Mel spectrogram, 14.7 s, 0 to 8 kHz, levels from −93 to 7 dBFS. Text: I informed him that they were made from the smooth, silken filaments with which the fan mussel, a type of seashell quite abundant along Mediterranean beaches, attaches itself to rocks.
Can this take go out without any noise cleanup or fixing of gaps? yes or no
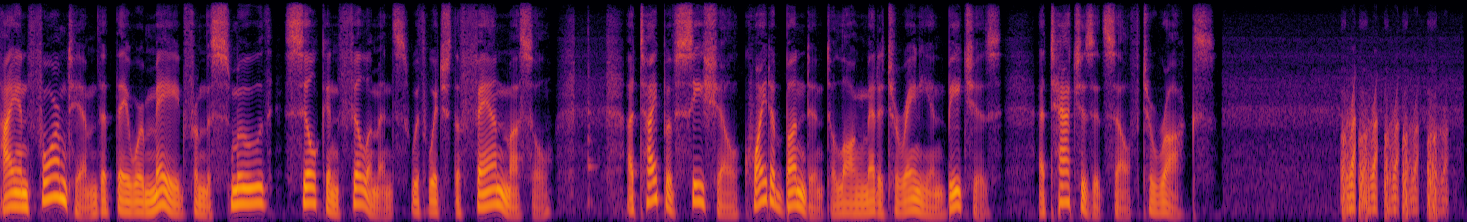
no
